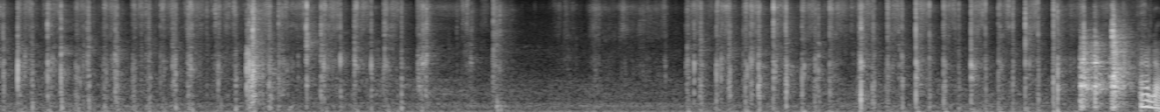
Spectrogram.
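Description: Oracle cards shuffled by hand for a reading, a rapid run of crisp riffling flicks with a brief pause midway, close and steady.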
